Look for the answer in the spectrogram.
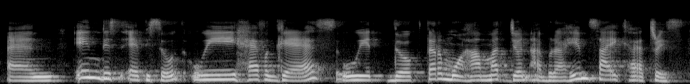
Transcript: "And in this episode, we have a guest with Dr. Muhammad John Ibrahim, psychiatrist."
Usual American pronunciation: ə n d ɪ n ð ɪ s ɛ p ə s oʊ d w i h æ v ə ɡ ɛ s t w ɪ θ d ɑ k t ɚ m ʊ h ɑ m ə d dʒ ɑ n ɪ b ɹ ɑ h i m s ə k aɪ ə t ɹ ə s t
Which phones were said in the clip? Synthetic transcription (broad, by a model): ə n ɪ n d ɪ s ɛ p ə s oʊ d w i h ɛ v ə ɡ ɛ s w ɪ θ d ɑ k t ɚ m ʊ h ɑ m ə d dʒ ɑ n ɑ b ɹ ɑ h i m s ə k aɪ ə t ɹ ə s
